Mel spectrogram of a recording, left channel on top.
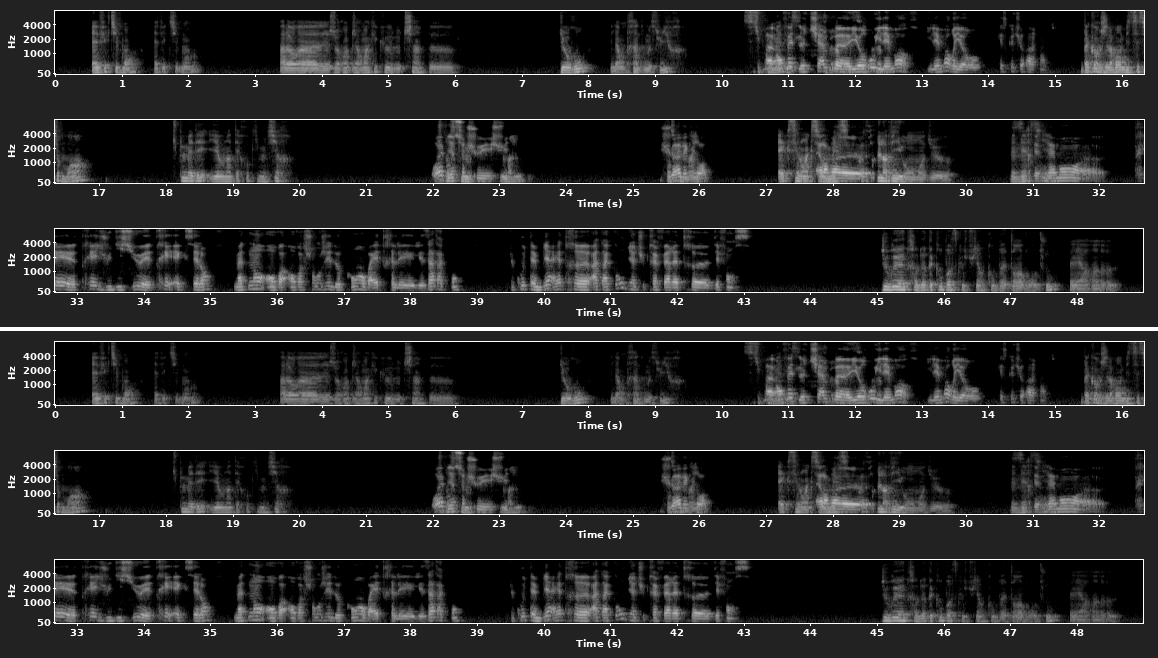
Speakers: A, on the left; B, on the left.
A: Effectivement, effectivement. Alors, euh, je re- j'ai remarqué que le champ euh, Yoro, il est en train de me suivre. Si tu peux
B: Bah,
A: m'aider,
B: en fait, le champ
A: je vais l'apprécier
B: euh, Yoru,
A: vraiment.
B: il est mort. Il est mort, Yoru. Qu'est-ce que tu racontes?
A: D'accord, j'ai la bombe ici sur moi. Tu peux m'aider? Il y a un interro qui me tire.
B: Ouais,
A: Je pense
B: bien sûr,
A: qu'il
B: je
A: me
B: suis, je suis,
A: il m'a eu.
B: je
A: Je pense
B: suis avec
A: que le m'a
B: toi.
A: Excellent, excellent,
B: Alors,
A: merci.
B: euh,
A: Tu m'as sauvé la vie, oh mon Dieu.
B: c'était
A: Mais merci.
B: vraiment euh, très, très judicieux et très excellent. Maintenant, on va, on va changer de camp, on va être les, les attaquants. Du coup, t'aimes bien être euh, attaquant ou bien tu préfères être euh, défense?
A: J'aimerais être un attaquant parce que je suis un combattant avant tout. Et, euh,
